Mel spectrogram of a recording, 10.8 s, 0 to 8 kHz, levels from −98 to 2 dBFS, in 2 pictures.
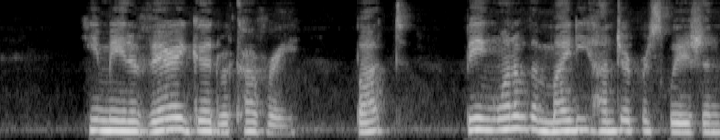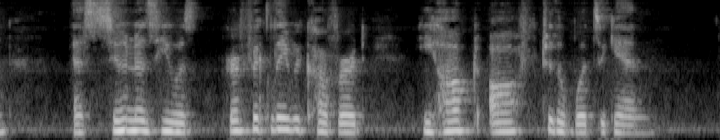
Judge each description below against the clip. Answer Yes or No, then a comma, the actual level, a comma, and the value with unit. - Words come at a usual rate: Yes, average, 155 wpm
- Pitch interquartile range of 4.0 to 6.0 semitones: No, narrow, 2.5 semitones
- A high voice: Yes, high, 210 Hz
